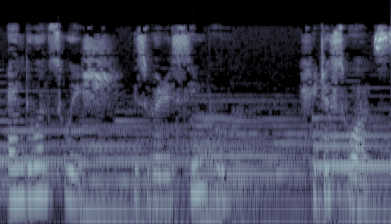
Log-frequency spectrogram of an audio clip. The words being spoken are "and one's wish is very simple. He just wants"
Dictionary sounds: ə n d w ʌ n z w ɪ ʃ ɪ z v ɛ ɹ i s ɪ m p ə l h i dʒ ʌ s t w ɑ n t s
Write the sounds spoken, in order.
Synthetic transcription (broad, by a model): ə n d w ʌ n s w ɪ ʃ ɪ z v ɛ ɹ i s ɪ m p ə l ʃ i dʒ ʌ s t w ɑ n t s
